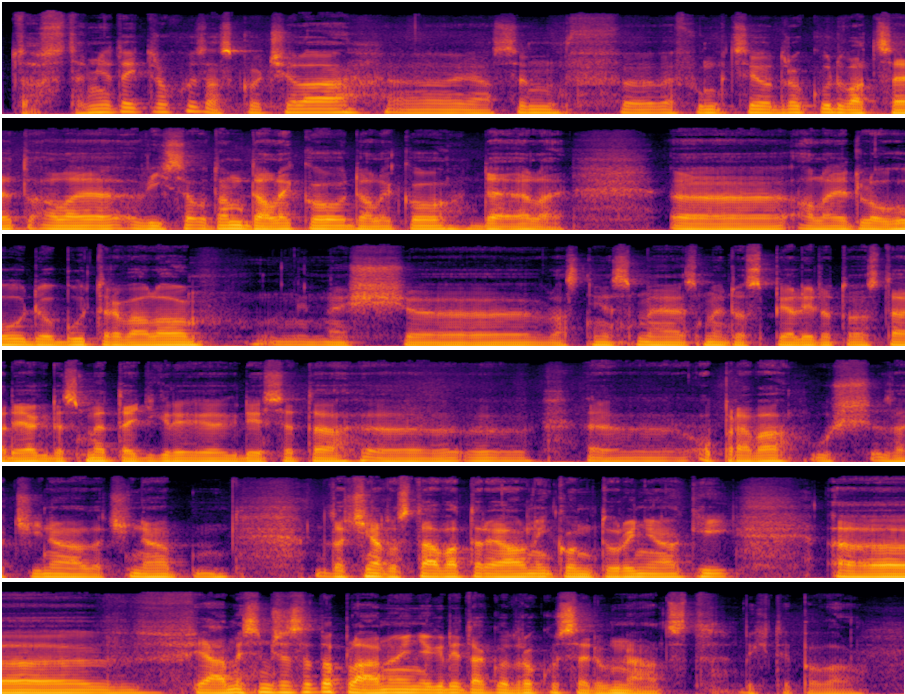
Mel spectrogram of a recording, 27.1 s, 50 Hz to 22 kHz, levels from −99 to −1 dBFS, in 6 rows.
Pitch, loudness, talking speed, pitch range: 100 Hz, -22 LUFS, 150 wpm, 95-110 Hz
